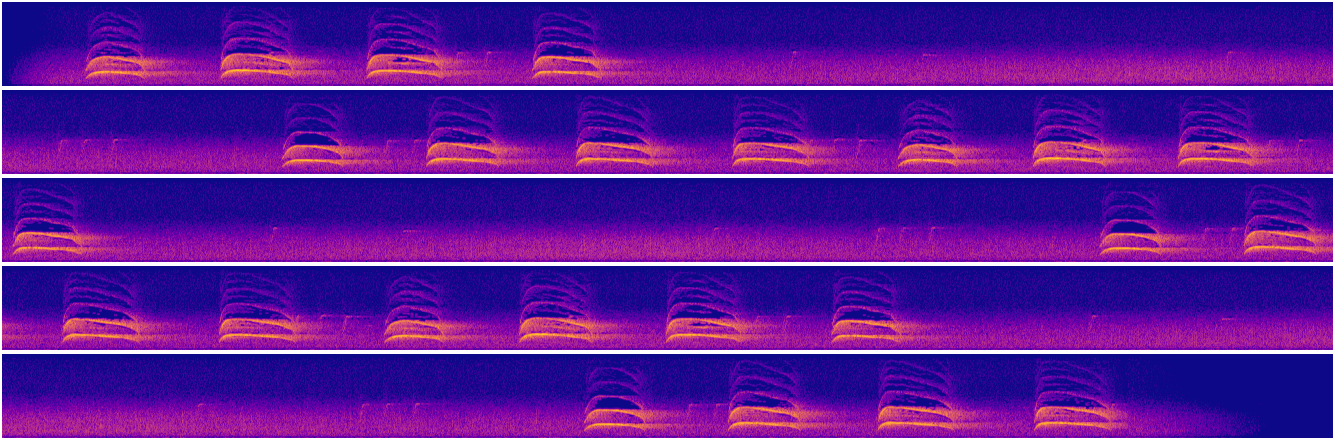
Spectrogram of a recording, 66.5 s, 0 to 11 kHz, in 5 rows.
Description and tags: Kanahaukka, huuto / Goshawk calling in the forest, some small birds in the bg, trees humming (Accipiter gentilis)
Kanahaukka huutelee jaksottain vähän kauempana. Taustalla puiden kohinaa ja hyvin vähän pikkulintuja. (Accipiter gentilis)
Paikka/Place: Suomi / Finland / Salo, Särkisalo
Aika/Date: 09.07.1997
Bird, Call, Field-Recording, Haukat, Hawk, Huuto, Kanahaukka, Nature, Suomi, Tehosteet, Yleisradio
